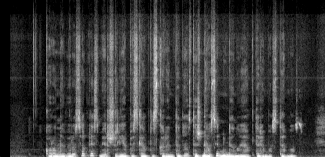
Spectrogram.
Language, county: Lithuanian, Vilnius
